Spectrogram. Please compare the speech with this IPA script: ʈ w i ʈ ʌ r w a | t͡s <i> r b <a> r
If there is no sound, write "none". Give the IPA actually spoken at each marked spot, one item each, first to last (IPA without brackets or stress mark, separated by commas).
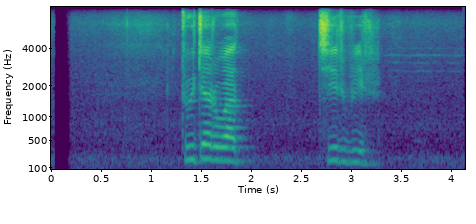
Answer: i, i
